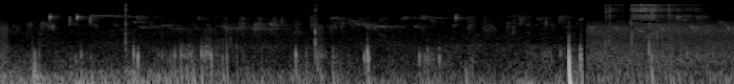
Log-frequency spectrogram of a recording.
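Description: Faint outdoor ambience of light footsteps and rustling on dry, grassy ground, with a few scattered bird chirps. One sharp thump stands out a little under six seconds in.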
